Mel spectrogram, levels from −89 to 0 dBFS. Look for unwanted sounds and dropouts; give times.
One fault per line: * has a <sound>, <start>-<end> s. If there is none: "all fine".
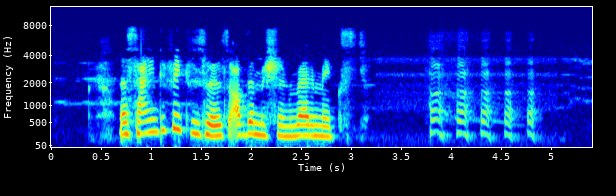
* has a laugh, 3.7-4.9 s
